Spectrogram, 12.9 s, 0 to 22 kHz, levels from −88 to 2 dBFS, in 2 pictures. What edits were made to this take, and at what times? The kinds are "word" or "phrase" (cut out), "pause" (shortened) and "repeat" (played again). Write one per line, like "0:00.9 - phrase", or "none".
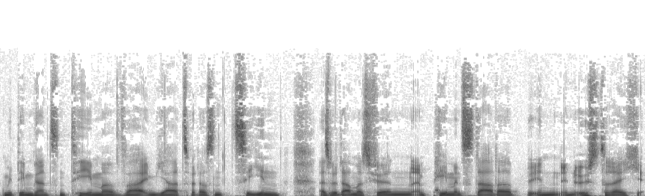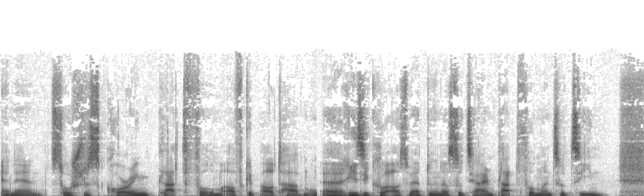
0:09.6 - word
